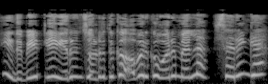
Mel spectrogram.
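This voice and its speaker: A young village woman, her voice very high and her words quick. She speaks reproachfully, close and dry, in a film scene. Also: no room sound. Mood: bitter. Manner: tearful, reproachful. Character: young unmarried village woman, hurt and proud.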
